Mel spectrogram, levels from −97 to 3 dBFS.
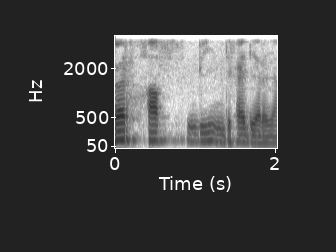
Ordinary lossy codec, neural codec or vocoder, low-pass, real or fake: none; none; 3.6 kHz; real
